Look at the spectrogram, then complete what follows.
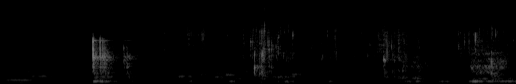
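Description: Hand kneading and squeezing raw chicken with egg and spice marinade in a glass bowl: irregular wet squelching, after a short sharp sound about a second in as the egg goes in.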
